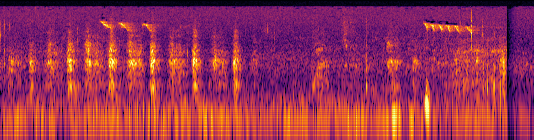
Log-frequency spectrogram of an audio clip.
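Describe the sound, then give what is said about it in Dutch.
Moon, a husky mix dog, pants rapidly and steadily on a warm day during a walk on the small heath behind the Sterrenboslaan in Huizen, quick rhythmic breaths repeating throughout with a low outdoor rumble underneath and a few faint chirps. “Moon is een mix en onder andere heeft hij husky in zijn bloed zitten. En die houden niet van warmte, dus dit is altijd een beetje een uitdaging voor Moon, zoals je wel kunt horen.”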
